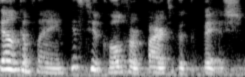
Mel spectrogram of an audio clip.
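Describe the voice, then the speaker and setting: A squeaky, put-on character voice at a fairly high pitch speaks at a moderate pace over clear background noise. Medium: read story. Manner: blunt, impatient.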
